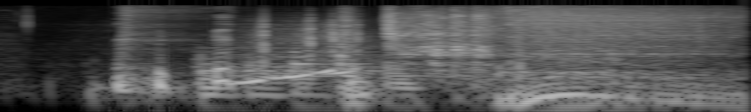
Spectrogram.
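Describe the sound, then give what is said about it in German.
A car engine cranks and catches, then revs up with a rising whine before settling into a loud, steady rumble, with no talking. “So, jetzt haben wir einen kleinen Zeitsprung. Wir sitzen jetzt im Auto.”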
